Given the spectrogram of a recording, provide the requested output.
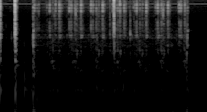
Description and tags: son de machine à coudre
